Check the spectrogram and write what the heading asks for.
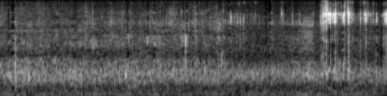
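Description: Small bass splashing at the surface as it is reeled in to the bank, with a few sharp splashes about five seconds in.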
